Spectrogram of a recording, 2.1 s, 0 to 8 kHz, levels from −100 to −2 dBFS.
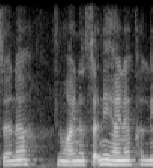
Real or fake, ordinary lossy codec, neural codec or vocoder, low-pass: real; none; none; none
